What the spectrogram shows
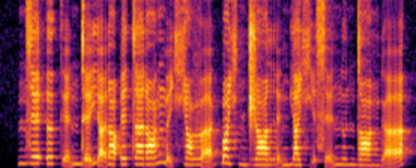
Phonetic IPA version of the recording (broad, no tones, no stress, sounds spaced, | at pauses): n z ɛ ʔ ə k ɛ̰ n d ɛ̰ j a̰ ɾ ɑ ʔ ɛ t a ɾ ɑ ŋ͡m ɛ̰ ç ɑ v a̰ ɡ͡b ɑ ç n d͡ʒ ɑ r ɛ̰ ŋ j a ç ɛ̰ s ɛ̰ n u n d ɑ ŋ ɡ a̰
